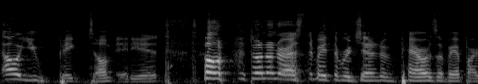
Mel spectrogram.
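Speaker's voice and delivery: mock sassy, high-pitched, cheeky back talk. Retelling an anime scene where a floating head talks back: imitating sassy back talk. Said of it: "doing, like, the sassy back talk".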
